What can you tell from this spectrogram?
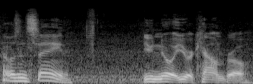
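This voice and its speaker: A man chatting casually and excitedly, with profane, slangy exclamations. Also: medium pitch, a little fast. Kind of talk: excited casual chat during outdoor clips. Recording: noisy amateur recording.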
